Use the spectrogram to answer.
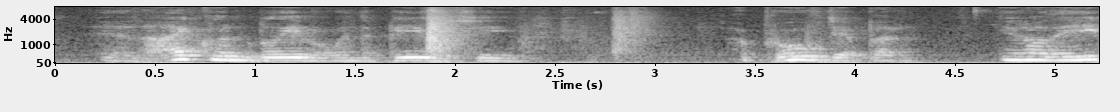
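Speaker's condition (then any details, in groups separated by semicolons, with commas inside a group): ALS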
